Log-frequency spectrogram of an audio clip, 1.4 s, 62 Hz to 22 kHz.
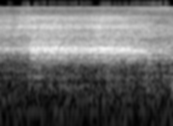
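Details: AEA 357 Challenger air rifle being degassed by loosening the gauge before power valve installation: steady, loud, high-pitched hiss with a faint thin whistle as air bleeds off evenly.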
